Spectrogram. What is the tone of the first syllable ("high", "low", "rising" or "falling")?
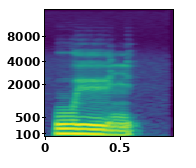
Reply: low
